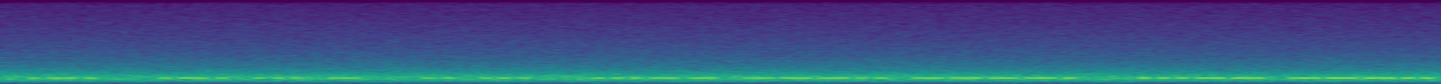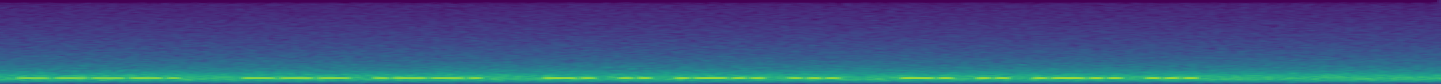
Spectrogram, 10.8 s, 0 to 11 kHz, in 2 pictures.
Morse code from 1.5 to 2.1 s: IS

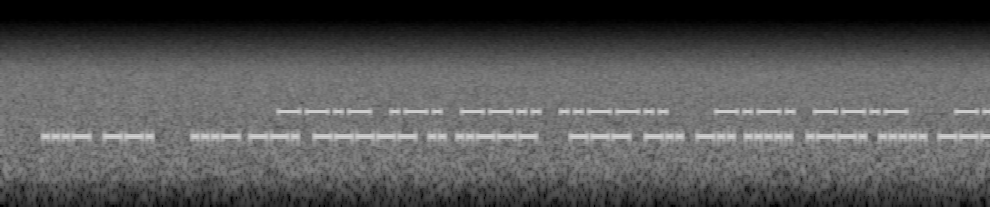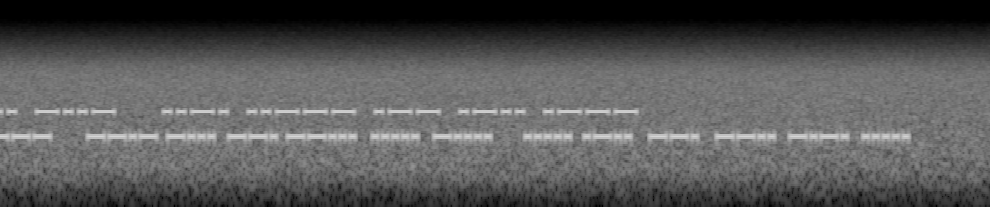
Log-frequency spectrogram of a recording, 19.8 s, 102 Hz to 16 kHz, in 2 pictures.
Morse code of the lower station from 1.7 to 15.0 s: VG0I2 ODD5P50 QBG756

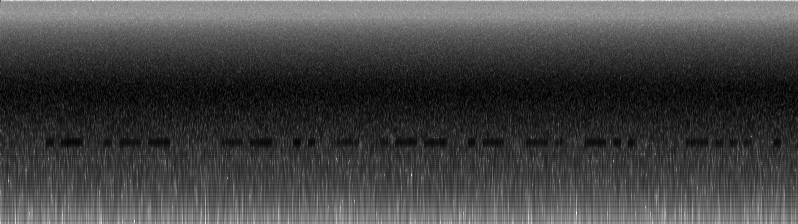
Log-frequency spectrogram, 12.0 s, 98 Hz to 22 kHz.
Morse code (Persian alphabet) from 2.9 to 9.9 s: میتواند

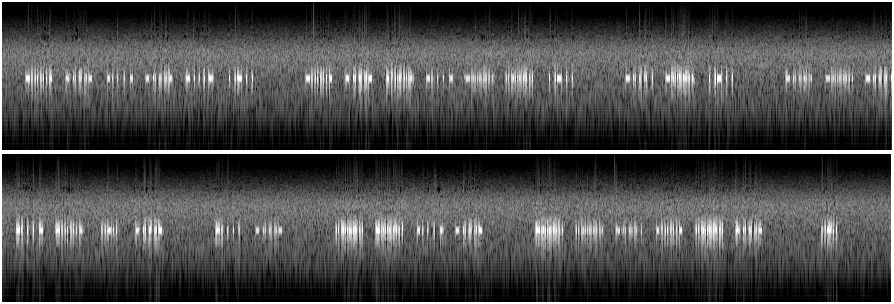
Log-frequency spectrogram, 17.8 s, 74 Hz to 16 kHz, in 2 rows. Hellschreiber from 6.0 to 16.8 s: FET REPUDIA LA SEVA ESPOSA

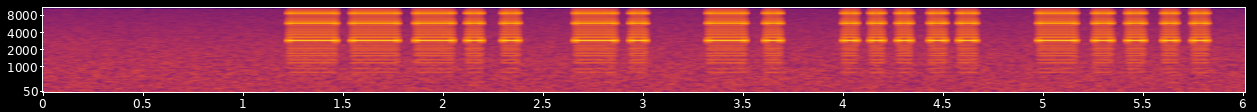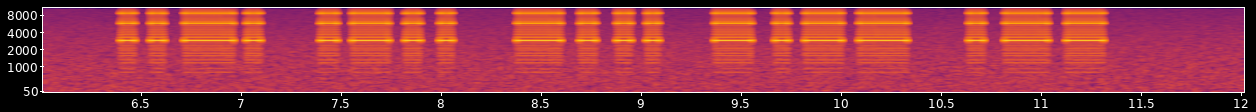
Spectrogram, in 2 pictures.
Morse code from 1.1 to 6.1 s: 8NN56

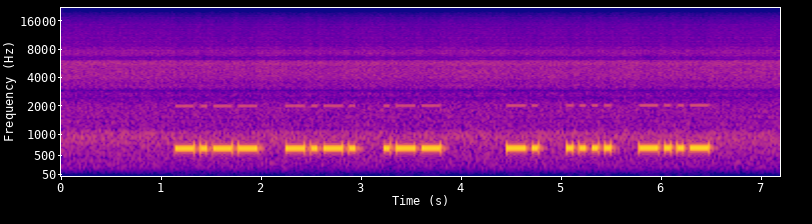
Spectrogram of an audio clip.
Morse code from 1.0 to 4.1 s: YCW

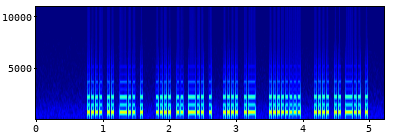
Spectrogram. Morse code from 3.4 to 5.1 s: <HH> HIDE

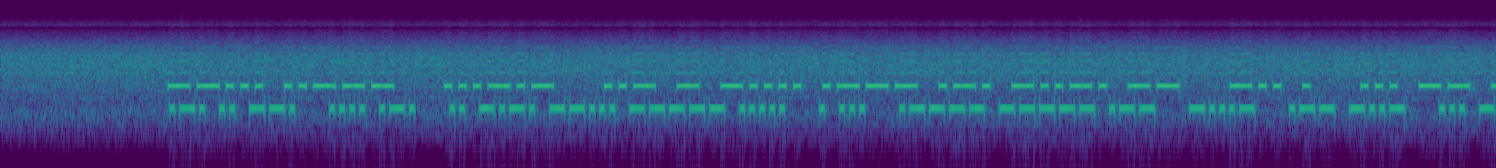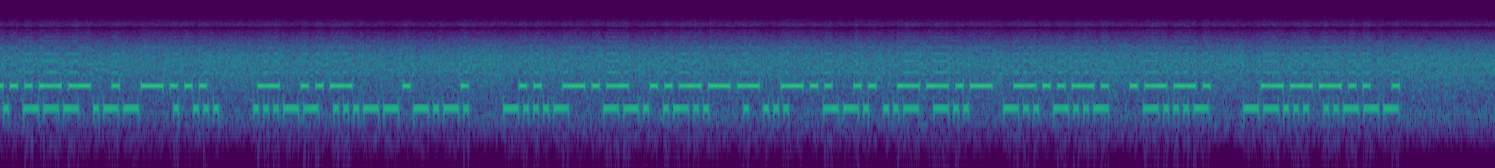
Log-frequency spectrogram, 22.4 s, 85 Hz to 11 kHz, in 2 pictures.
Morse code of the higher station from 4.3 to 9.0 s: UT6JR/M

